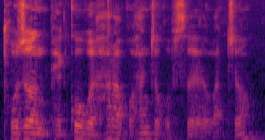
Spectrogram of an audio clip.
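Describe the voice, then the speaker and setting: A man's voice: medium pitch, brisk, darkish tone. Dry, mock-stern young man streamer. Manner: stern, dry, teasing in stiff polite speech. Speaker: live streamer host. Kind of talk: mock-formal boss roleplay with a caller. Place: small room at a desk, indoors.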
